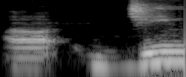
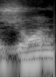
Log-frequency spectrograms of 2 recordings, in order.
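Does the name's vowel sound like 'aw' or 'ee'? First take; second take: ee; aw. First: The name is said with an 'ee' vowel. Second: The name is said with an 'aw' vowel. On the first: The speaker calls it wrong. "जीन नहीं पढ़ते इसको" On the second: The speaker calls it right. "जॉन पढ़ते हैं जहां तक मुझे पता है"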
